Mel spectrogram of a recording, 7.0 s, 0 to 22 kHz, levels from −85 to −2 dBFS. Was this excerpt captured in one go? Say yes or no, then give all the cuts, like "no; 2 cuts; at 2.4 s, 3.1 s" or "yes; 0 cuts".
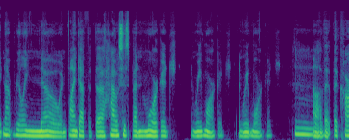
yes; 0 cuts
